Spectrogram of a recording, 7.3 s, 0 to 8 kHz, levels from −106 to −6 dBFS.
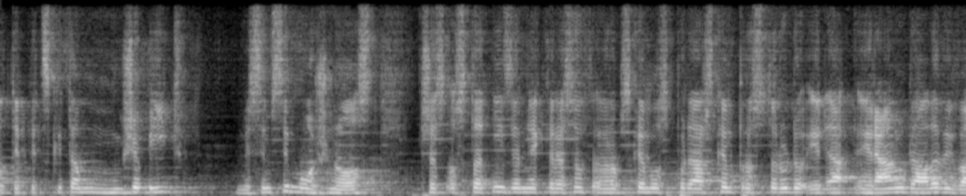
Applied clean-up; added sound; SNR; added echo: neural separator model SepFormer DNS4.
